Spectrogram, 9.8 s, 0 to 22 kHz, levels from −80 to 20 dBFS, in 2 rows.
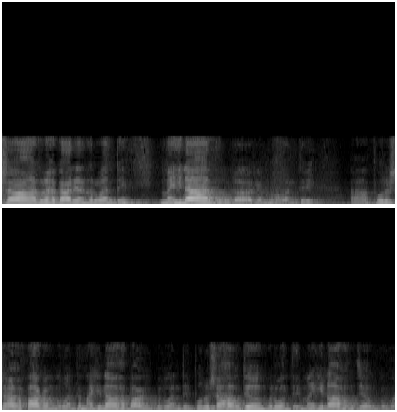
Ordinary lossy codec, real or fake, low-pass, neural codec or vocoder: none; fake; none; codec, 16 kHz, 1.1 kbps, Voila-Tokenizer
